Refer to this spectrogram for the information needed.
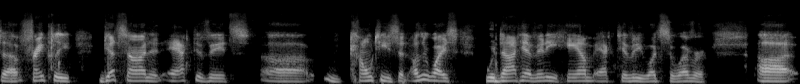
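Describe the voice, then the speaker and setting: An American man giving an informal club presentation, speaking haltingly and often repeating words and phrases as he goes. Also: on the high side, pushed and bright, slightly rough, dry recording, rough recording. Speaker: amateur radio club presenter.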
